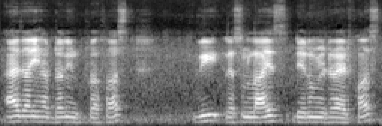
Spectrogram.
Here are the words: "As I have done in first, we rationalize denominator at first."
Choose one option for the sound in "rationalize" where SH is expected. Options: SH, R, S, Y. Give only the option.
S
